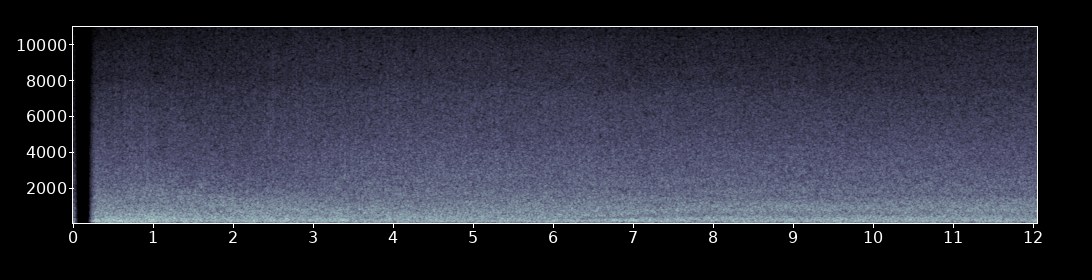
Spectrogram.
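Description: A small waterfall of river water rushing and splashing over rocks close by: a loud, steady, even rush of water.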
